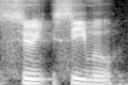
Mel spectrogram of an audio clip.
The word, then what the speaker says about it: Simu: Do you think Shimu or Shimi? I say pronounce it Simu.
